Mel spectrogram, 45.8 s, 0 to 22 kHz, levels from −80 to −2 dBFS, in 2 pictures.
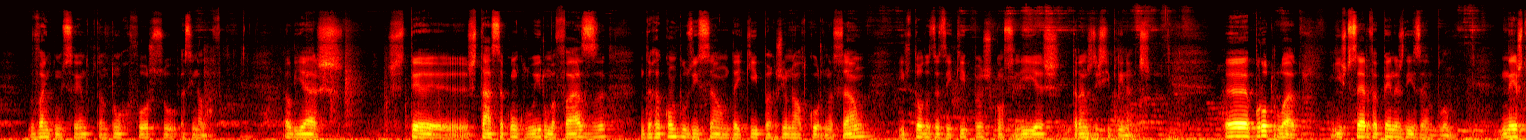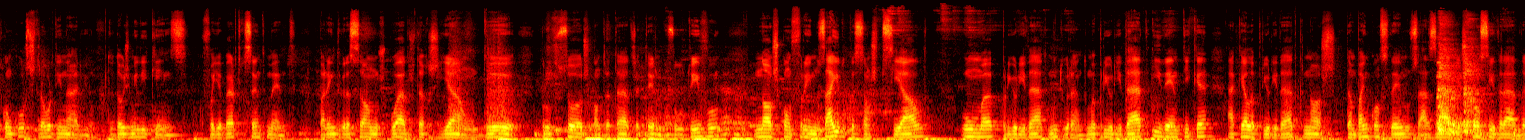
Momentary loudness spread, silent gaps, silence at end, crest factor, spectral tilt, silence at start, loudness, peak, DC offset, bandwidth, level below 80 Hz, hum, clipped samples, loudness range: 15 LU; none; 0 s; 20 dB; -5 dB/octave; 0 s; -26 LUFS; -6 dBFS; under 0.1%; 18.5 kHz; -34 dBFS; none; under 0.1%; 7 LU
